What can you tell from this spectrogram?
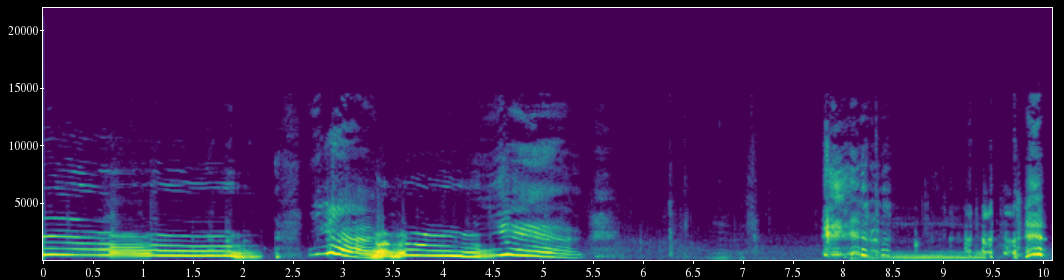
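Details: Domestic dog howling at home, a sustained level howl for two seconds followed by a run of quavering, bending howls that swoop up and down, then quiet and a woman's affectionate voice with some handling noise.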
